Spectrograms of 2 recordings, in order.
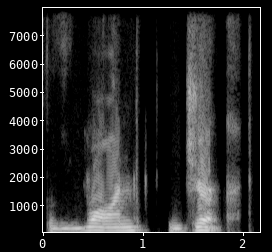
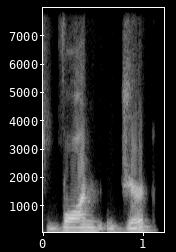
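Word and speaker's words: Von Gierke: jerk you know why I want you to pronounce it as vau jerk because the first glycogen storage disease is like the first boyfriend and what is the first boyfriend he is a jerk okay seeon jerk now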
